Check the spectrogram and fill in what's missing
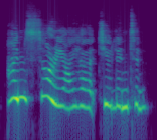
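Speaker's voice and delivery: put-on high, distressed girl's plea; high girl's anguished apology; racked apology. A narrator's reading. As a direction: say sorry near tears. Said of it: "racked beyond endurance".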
